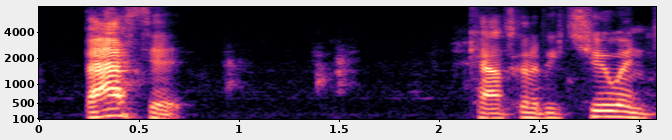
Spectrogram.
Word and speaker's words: Bassitt: pitch got away from bassette bassett i keep saying his name wrong bass it counts gonna be two and two and chris about to throw pitch number 25.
